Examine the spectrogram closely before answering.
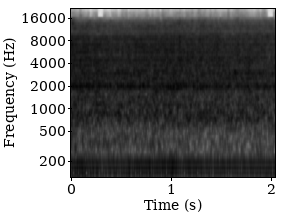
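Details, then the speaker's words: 650 W plug-in car interior warmer, newly plugged in: a steady electrical buzz with a low, unchanging hum. The fan motor is droning, possibly from dry bearings (suspected, not confirmed); the owner plans to take it apart and lube it. "They were just sitting there buzzing. I don't like that. Let's unplug it. I imagine now it's going to be fine. Well, I'm going to still take it apart because I don't like that it was just sitting there going hum."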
